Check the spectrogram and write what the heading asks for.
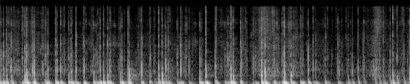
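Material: Cardboard.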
